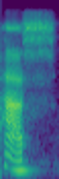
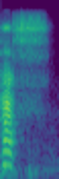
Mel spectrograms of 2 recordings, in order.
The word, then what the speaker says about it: has: Y el verbo has, en tercera persona, como lo vimos la clase pasada, no lo pronunciamos has, lo pronunciamos con Z. Has, has, has.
